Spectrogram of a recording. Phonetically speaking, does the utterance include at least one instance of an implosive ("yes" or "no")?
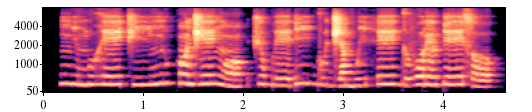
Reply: yes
